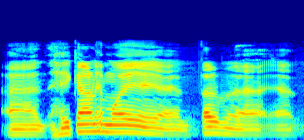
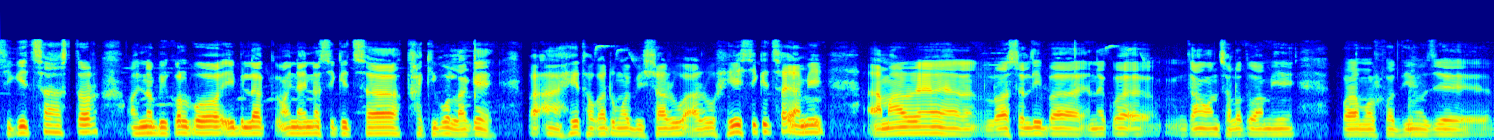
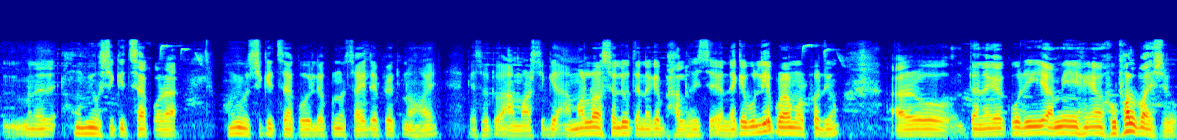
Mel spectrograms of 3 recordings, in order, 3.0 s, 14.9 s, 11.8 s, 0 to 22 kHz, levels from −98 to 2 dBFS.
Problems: background sounds at intervals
